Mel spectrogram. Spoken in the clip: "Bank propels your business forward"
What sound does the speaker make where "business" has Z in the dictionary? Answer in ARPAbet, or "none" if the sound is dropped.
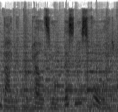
Z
